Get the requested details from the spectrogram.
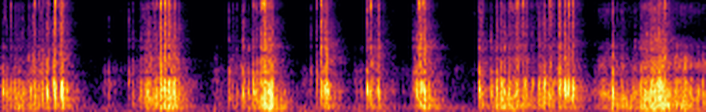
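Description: Long nails strum and scratch across the many plastic pin bristles of a black plastic paddle hairbrush set on a rubber cushion. The result is a run of quick, irregular rasping strokes, each a dry ticking crackle centered in the midrange with bright edges. Short pauses fall between the strokes.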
